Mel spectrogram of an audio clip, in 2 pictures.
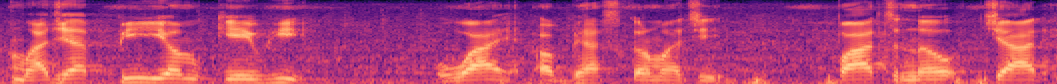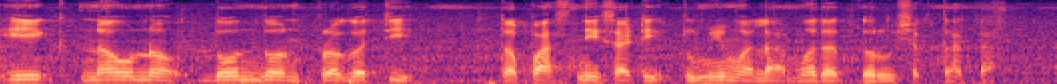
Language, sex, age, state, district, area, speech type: Marathi, male, 30-45, Maharashtra, Wardha, urban, read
